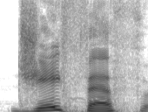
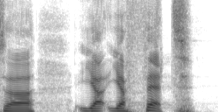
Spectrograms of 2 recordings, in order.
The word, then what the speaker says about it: Japheth: But you have Shem, you have Ham, and you have Japheth, or I think that's how it's pronounced in Hebrew. It's Yafet.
